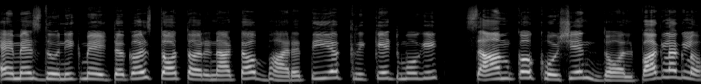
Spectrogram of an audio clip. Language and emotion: Goan Konkani, happy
